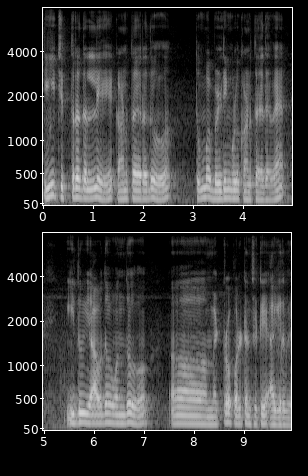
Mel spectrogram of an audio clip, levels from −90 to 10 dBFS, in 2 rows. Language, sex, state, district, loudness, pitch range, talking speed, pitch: Kannada, male, Karnataka, Bellary, -17 LUFS, 115-140 Hz, 110 wpm, 125 Hz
